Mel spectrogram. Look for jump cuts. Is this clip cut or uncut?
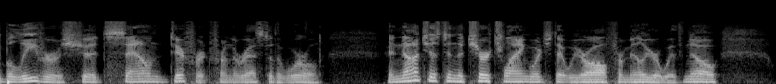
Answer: uncut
